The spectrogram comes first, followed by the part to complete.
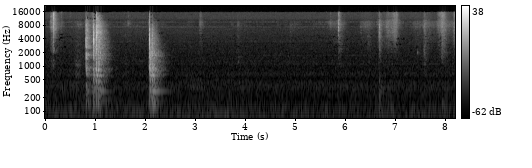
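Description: Heat tape being pulled and cut: a few short, sharp rips and snips about one and two seconds in, then quiet handling of paper on the shirt.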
